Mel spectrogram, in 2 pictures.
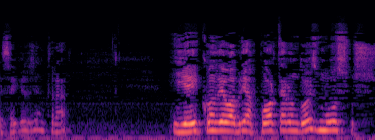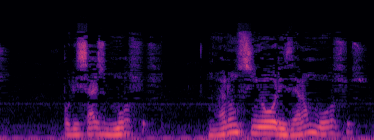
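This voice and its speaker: A middle-aged male pastor preaching at a seminar in a conversational, storytelling way, often checking in with the audience and clearing his throat. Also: fairly high pitch, slight background noise.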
